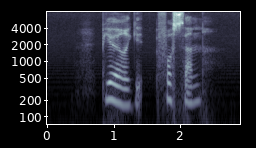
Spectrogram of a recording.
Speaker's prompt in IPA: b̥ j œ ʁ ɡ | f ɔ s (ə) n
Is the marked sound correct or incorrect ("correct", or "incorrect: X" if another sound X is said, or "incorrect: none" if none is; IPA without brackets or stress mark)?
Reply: correct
